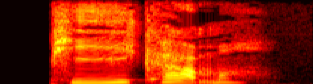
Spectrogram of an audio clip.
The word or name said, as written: pigekammer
